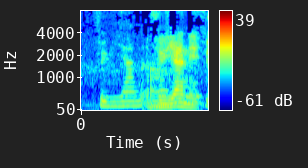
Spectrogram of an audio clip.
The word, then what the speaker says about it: Vujanic: Vujanic. – The J is a Y, like, you know, like Ljungberg.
